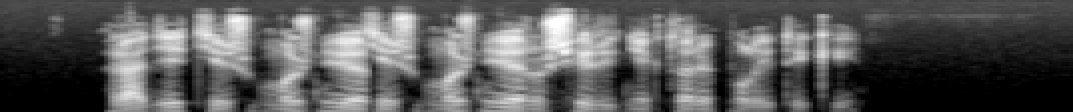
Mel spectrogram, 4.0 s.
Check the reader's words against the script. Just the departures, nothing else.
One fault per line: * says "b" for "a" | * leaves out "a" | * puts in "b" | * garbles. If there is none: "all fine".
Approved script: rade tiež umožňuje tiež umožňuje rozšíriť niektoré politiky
all fine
